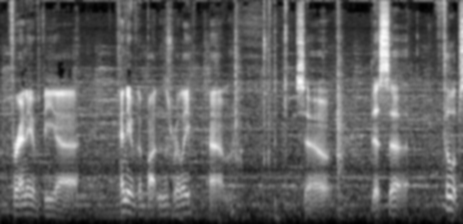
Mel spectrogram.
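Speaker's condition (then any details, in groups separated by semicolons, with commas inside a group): No condition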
